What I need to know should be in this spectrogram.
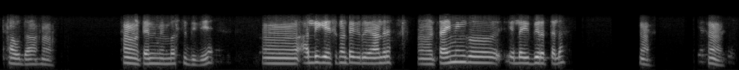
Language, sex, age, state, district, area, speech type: Kannada, female, 30-45, Karnataka, Uttara Kannada, rural, conversation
